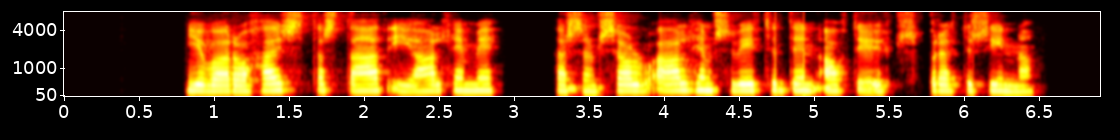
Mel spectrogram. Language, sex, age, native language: Icelandic, female, 30-39, Icelandic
